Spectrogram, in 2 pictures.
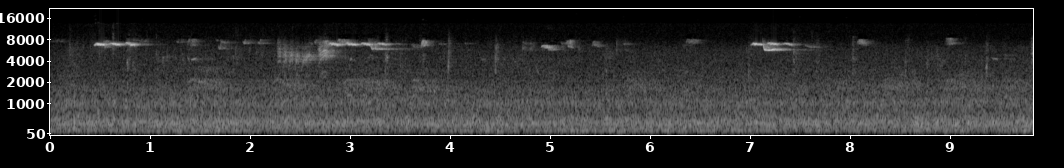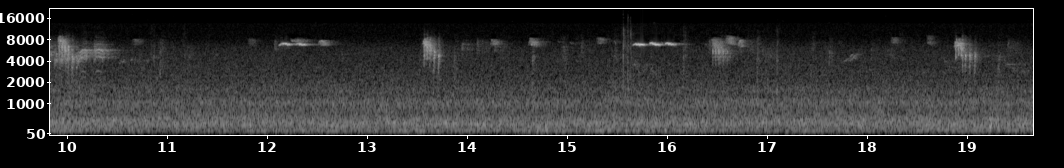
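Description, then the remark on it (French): Thin, very high calls and short trilling bursts of long-tailed tits come in scattered clusters every few seconds, fairly faint against a steady low background hiss, with no voices. “Mésange à longue queue.”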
